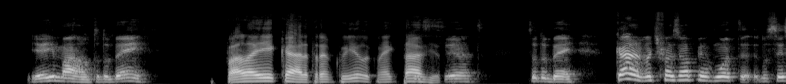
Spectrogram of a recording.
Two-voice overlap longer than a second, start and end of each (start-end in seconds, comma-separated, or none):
none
